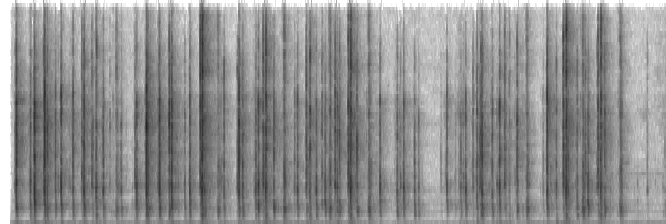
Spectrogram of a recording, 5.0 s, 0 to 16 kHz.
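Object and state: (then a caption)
Plastic mechanical keyboard. A Corsair K68 full-size mechanical keyboard with plastic keycaps, Cherry MX Red switches and a backlight sits on a desk and is typed on with the fingertips of both hands. Fast, steady keystrokes produce dense, bright clacks over a low, thumpy body, each dying away almost at once, with no pauses across the stretch of typing.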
